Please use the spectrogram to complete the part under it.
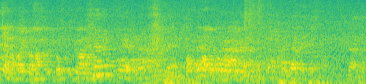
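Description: A man talks nearby in an echoing hall.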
